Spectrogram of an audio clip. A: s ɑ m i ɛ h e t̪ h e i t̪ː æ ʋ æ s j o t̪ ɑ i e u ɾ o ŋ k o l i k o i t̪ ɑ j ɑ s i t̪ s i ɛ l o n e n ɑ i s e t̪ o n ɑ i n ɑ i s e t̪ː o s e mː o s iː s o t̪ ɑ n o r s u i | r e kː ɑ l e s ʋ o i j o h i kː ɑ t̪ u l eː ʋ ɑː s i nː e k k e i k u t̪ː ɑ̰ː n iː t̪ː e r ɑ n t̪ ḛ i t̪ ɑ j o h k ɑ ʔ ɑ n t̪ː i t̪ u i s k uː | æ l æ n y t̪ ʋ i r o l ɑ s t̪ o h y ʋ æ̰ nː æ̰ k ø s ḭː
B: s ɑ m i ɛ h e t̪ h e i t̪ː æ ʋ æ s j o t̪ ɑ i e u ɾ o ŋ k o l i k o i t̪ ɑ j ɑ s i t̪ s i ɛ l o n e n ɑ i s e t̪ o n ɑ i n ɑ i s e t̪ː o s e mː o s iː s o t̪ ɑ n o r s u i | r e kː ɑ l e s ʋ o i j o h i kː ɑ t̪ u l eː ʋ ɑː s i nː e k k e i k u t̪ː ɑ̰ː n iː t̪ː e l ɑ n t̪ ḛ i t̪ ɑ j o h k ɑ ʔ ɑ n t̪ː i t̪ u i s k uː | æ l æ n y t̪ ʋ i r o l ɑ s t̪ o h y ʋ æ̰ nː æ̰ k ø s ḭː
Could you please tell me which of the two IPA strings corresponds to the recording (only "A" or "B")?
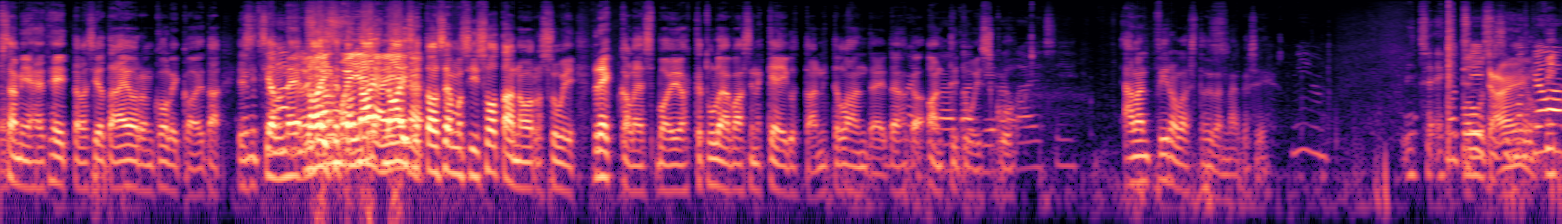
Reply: B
